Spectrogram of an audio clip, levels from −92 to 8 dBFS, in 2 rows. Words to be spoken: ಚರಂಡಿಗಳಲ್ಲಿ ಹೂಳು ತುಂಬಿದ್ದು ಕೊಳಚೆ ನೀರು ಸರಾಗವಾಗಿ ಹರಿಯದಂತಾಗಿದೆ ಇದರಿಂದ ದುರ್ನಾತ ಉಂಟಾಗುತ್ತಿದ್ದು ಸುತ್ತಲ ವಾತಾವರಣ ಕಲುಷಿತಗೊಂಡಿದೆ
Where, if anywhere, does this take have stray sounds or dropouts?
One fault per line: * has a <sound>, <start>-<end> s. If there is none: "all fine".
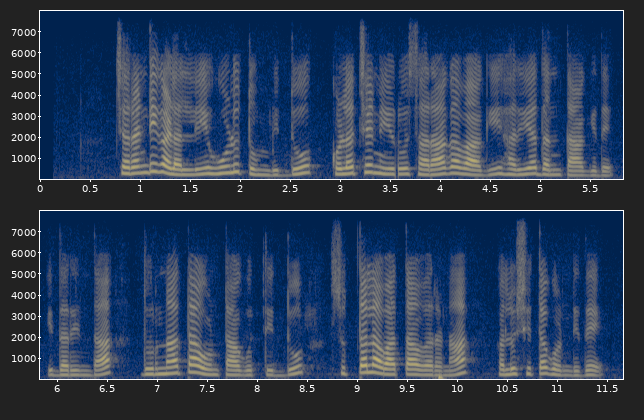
* has a dropout, 3.6-3.6 s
